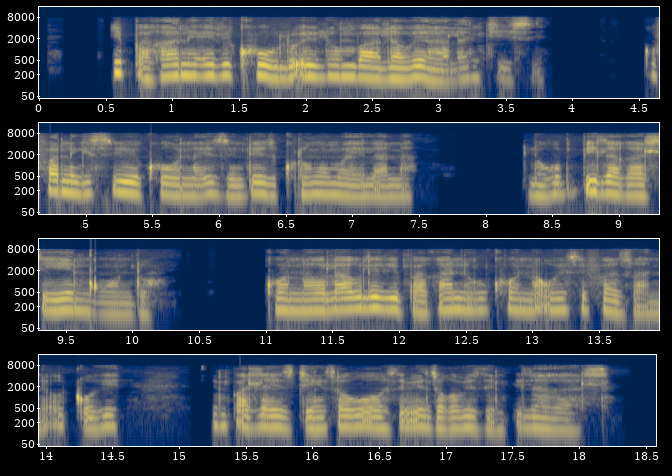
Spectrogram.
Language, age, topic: North Ndebele, 36-49, health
